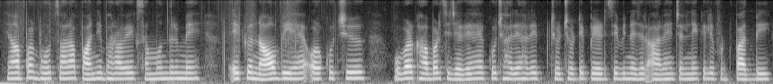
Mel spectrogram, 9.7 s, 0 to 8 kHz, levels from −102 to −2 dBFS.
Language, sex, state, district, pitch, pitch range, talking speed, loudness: Hindi, male, Delhi, New Delhi, 195 Hz, 190-205 Hz, 215 wpm, -17 LUFS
